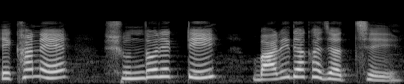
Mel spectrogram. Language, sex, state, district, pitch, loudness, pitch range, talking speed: Bengali, female, West Bengal, Cooch Behar, 305 Hz, -16 LUFS, 235-345 Hz, 90 wpm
